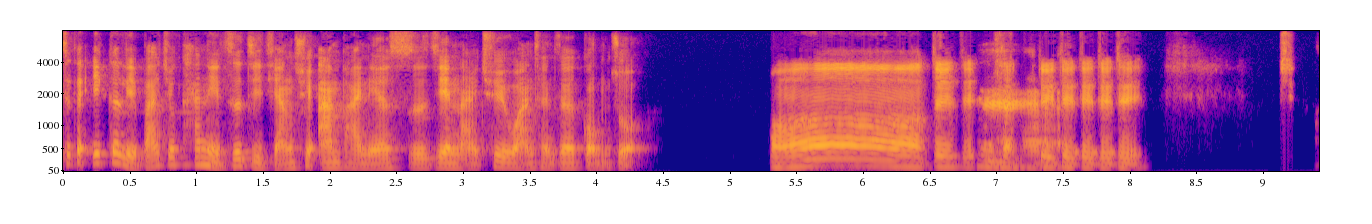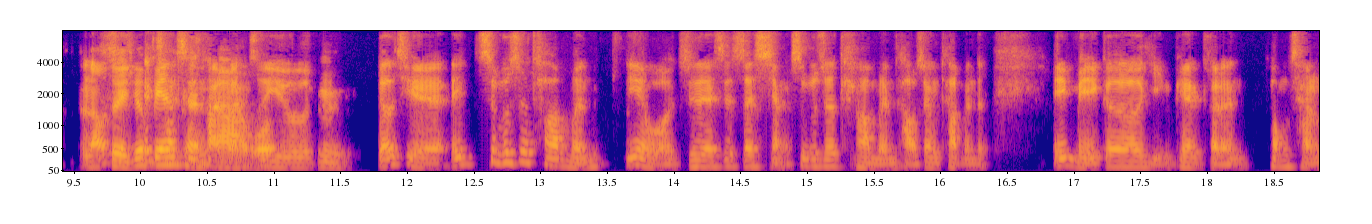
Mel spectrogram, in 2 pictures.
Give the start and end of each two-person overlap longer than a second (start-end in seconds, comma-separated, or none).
9.7-11.3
